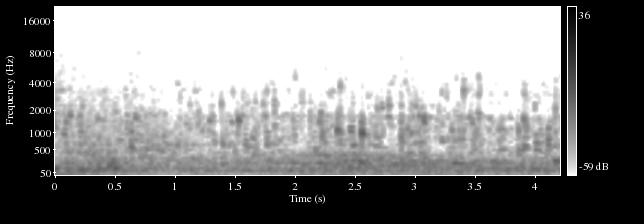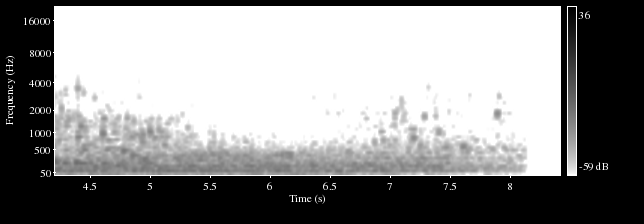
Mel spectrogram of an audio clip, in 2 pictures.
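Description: Underwater water sound effect: bubbling, gurgling water with many small crackles. It fades slowly and stops abruptly shortly before the end.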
